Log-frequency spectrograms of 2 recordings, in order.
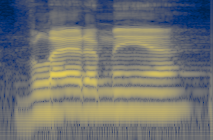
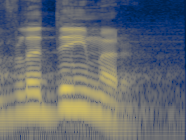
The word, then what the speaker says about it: Vladimir: We get the emphasis on the wrong syllable and they don't sound right. So, like President Putin, what's his first name? Vladimir. No, Vladimir.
